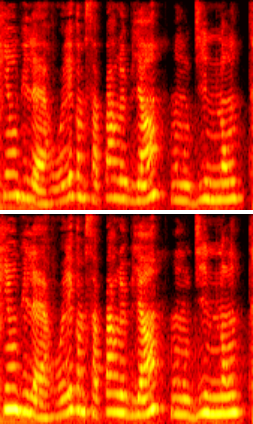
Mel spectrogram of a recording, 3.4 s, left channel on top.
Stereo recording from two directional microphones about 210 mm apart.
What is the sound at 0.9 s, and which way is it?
A woman's voice, 45° left (ahead or behind).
